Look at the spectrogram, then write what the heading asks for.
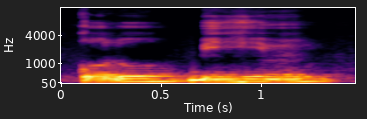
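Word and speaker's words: قُلُوبِهِمْ: Nah, cara mengucapkannya jangan sampai ketukar dengan ka ya. Kalau ka lidahnya diturunkan ujung bagian belakang lidahnya itu diturunkan. Kalau qo dinaikkan ya jadi qo udara tidak kelar.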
